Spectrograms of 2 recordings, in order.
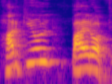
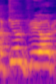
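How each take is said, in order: First: The H and the final T are pronounced. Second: The H and the final T are silent. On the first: The speaker calls it wrong. "এটা সঠিক উচ্চারণ নয়, এটা আক্ষরিক অর্থে উচ্চারণ হচ্ছে" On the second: The speaker calls it right. "এইচটা silent থাকবে এবং টিটা সাইলেন্ট থাকবে"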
